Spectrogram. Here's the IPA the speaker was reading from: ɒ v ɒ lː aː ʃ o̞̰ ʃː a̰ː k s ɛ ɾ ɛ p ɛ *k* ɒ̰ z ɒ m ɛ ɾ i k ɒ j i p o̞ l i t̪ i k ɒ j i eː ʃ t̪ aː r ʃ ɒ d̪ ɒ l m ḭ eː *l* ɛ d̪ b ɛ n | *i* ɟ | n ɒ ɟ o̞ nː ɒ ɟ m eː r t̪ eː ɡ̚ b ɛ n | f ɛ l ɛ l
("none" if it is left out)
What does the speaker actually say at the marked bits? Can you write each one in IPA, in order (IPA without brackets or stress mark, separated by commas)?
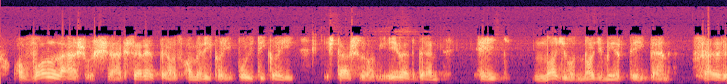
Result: none, l, ɛ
